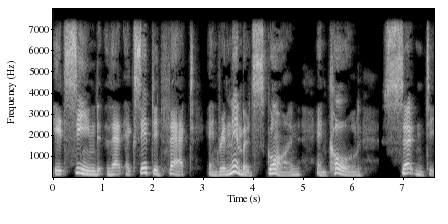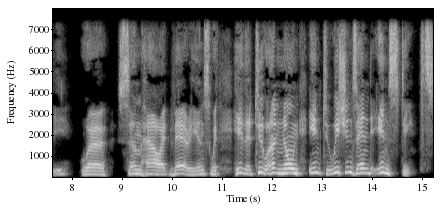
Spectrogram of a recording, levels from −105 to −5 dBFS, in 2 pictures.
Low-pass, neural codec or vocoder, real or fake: 7.2 kHz; none; real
